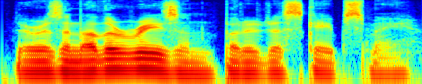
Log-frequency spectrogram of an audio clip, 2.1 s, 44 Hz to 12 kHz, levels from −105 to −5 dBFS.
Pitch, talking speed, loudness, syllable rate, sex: 95 Hz, 225 wpm, -17 LUFS, 7.3 syllables/s, male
